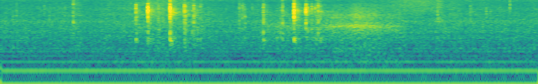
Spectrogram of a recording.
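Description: Computer keyboard being typed on: a quick run of keystrokes spelling a short word. Under it is a steady low electrical hum.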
